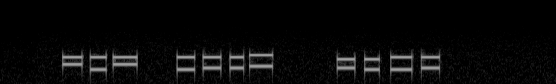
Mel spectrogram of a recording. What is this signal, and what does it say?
DTMF, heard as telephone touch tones, dialled by hand, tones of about 200 ms. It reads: 020 2559 4125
